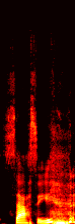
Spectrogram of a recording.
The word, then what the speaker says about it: SASC: It's SASC and it's pronounced sassy.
